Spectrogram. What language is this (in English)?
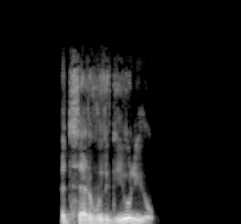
Kabyle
